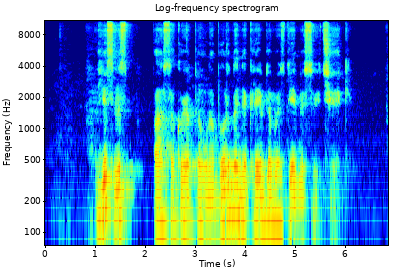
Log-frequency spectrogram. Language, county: Lithuanian, Panevėžys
